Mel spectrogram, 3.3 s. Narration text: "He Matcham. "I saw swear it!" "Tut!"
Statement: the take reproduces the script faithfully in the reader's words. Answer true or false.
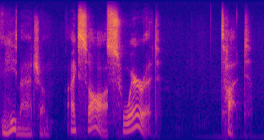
true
